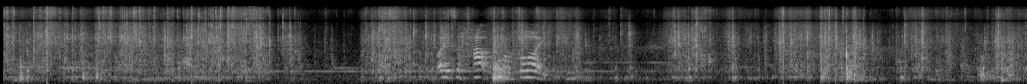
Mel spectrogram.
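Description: Wrapping paper and tissue paper rustling, crinkling and tearing as a present is unwrapped, with brief voices about halfway through.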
